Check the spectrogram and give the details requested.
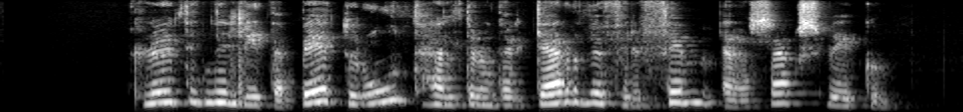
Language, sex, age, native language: Icelandic, female, 50-59, Icelandic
